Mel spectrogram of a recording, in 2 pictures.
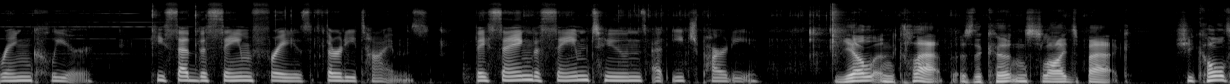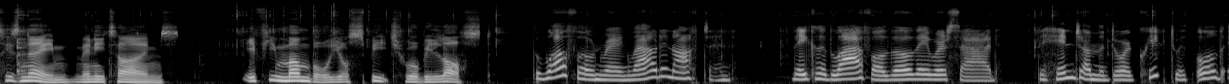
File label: Audio Technica ATH GL3 Office microphone sample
